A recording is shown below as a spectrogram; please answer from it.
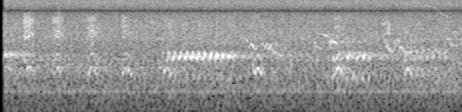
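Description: A Chipping Sparrow gives a quick, dry, even trill of about a dozen notes, then a shorter one, with scattered high chips and a steady hiss of rain behind.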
